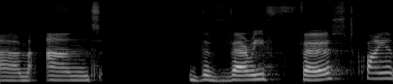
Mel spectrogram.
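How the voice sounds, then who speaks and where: Someone with a British accent speaks with ordinary pitch variation on a very clean recording with a silent background. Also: woman. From UK. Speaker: tennis elbow therapist. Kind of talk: live stream talk to audience. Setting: live video stream, sunshine behind. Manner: casual, many fillers.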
